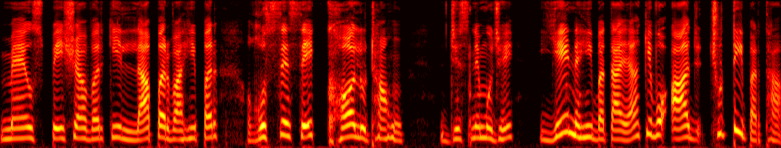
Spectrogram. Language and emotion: Urdu, angry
